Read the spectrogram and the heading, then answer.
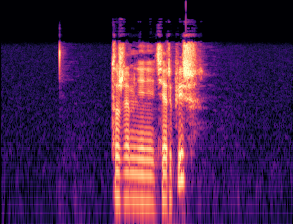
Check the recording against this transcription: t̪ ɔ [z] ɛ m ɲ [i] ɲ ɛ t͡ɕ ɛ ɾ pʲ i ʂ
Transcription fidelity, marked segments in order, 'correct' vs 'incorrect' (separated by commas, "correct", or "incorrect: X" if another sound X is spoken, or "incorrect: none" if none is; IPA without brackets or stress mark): incorrect: ʐ, incorrect: ɛ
